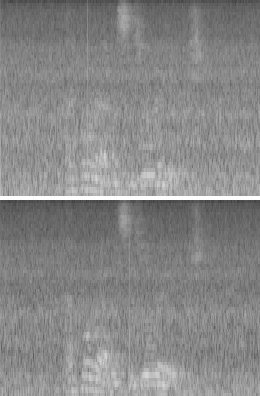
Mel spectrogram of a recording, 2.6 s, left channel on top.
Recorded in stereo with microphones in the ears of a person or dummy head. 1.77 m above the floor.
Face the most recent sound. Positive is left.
turn(degrees=40)  # may be behind; listen again after turning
